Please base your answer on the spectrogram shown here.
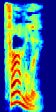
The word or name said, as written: firmly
